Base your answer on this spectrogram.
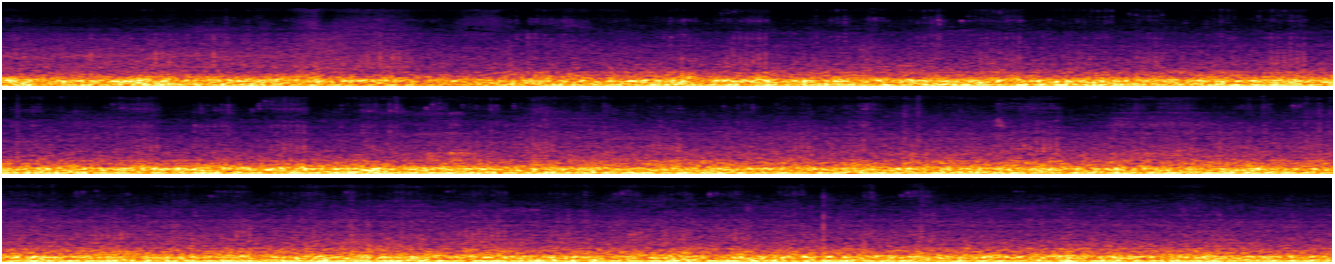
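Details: Idgy, a tiny runt house cat, purring steadily for the whole stretch: a low, even rumble with a constant hum beneath and faint rustling on top.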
